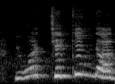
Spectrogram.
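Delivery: very high, squeaky, goofy, silly cartoon voice. Chatting during a dice game, copying a voice someone used earlier: high silly voice. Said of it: "That's the voice I got from whatever whoever said the cake pop thing".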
